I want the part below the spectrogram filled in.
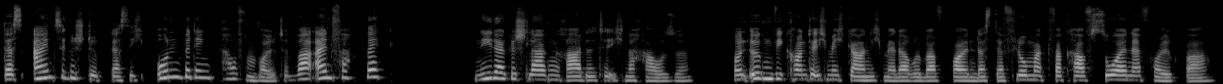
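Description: Expressive woman reading an audiobook. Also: medium pitch, moderate pace, no echo, studio quality. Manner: expressive storytelling, lively emphasis. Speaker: audiobook narrator. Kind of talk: scripted audiobook narration.

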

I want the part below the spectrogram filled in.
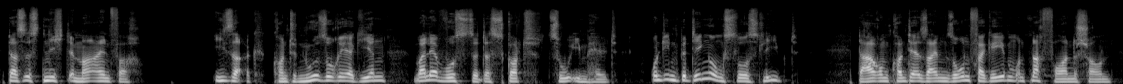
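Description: Guy doing a calm wise old grandpa woodworm, kinda breathy, patient. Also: fairly high pitch, dry recording, clean studio sound, natural voice. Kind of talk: children's audio drama.

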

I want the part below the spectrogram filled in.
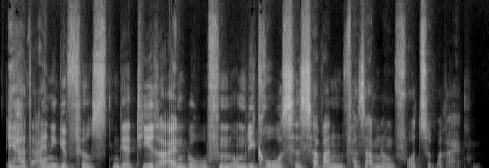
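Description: A man's voice: mid-range voice, lively intonation, a little fast, creaky, darkish tone, husky, voice pushed up. A man voicing a bossy but caring lioness mother in an audiobook story. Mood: calm. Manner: scolding, commanding.

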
